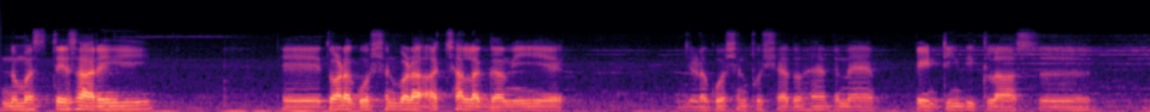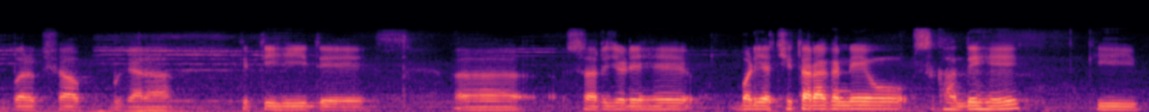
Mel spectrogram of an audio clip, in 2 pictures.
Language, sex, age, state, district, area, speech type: Dogri, male, 30-45, Jammu and Kashmir, Samba, rural, spontaneous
